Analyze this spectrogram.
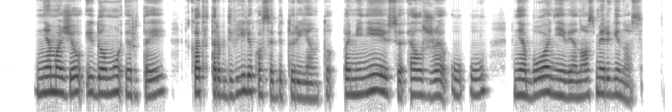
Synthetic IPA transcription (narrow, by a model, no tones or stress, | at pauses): nʲɛmɐʒʲɛʊʔiːd̪oːmʊʔɪɾt̪ɐɪ | kɐt̪ːɐɾpd̪ʲʋʲiːlʲɪkoːsɐbʲɪt̪ʊɾʲɪjɛnt̪ʊpɐmʲɪnʲeːjʊsʲʊʔɛlˠʒɛuːuː | nʲɛbʊʋoːnʲɛɪʋʲiɛnoːsmʲɛɾʲɡʲɪnoːs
